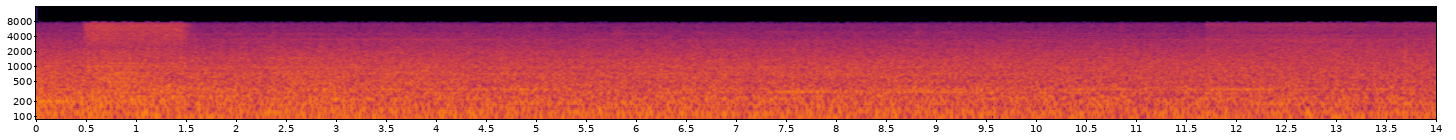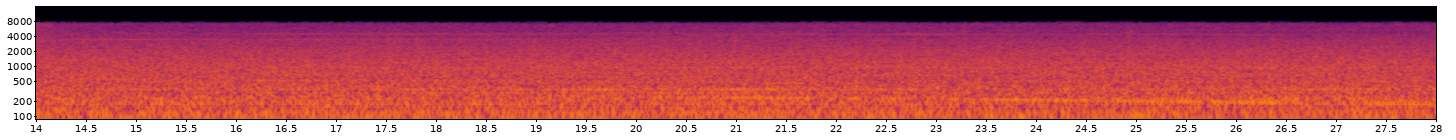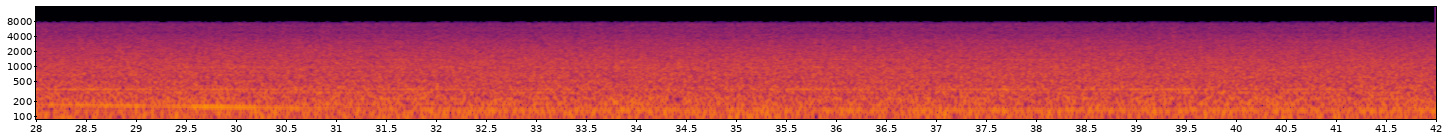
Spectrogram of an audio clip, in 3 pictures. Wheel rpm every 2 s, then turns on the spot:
0, 0, 0, 0, 0, 0, 0, 0, 0, 0, 0, 0, 0, 0, 0, 0, 0, 0, 0, 0, 0.
none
